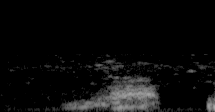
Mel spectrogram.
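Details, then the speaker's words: Female dog almost eight months old, asleep: a single loud, low rattling snore on the in-breath in a quiet room, louder than another dog snoring nearby; snoring. "can you hear her snore that's her snoring like Gus is snoring down here but he's quiet compared to her like she's loud"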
